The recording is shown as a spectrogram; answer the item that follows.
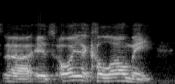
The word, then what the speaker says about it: Oyakhilome: it's Oyakhilome, and it's taken me 5 years to get to that point of letting it just kind of roll off my tongue.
